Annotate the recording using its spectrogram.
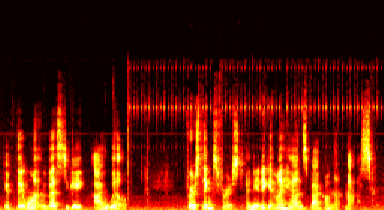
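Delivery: ordinary delivery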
